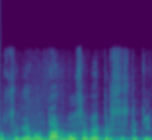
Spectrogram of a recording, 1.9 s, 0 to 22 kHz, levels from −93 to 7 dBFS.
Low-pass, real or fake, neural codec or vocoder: 14.4 kHz; real; none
